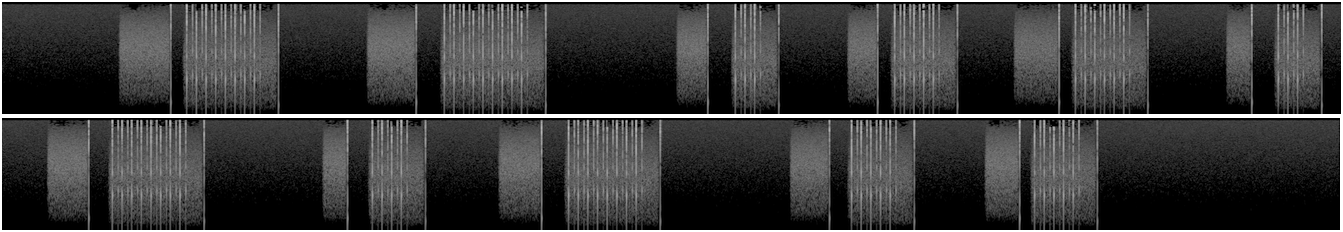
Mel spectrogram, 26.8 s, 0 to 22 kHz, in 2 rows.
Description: Pulse dialling, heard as a rotary dial, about 10 pulses a second. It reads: 8 9 3 5 6 3 8 4 8 5 5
